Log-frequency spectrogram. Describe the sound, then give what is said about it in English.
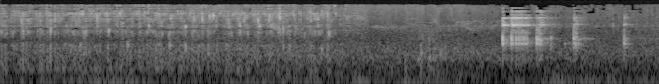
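Tea pours steadily in a soft, continuous trickle, followed by a few brighter clinks and splashes near the end, fairly quiet with no voices. “Drink up all the tea, Mr.”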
